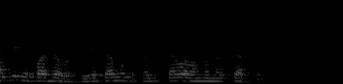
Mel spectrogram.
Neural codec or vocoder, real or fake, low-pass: none; real; 3.6 kHz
